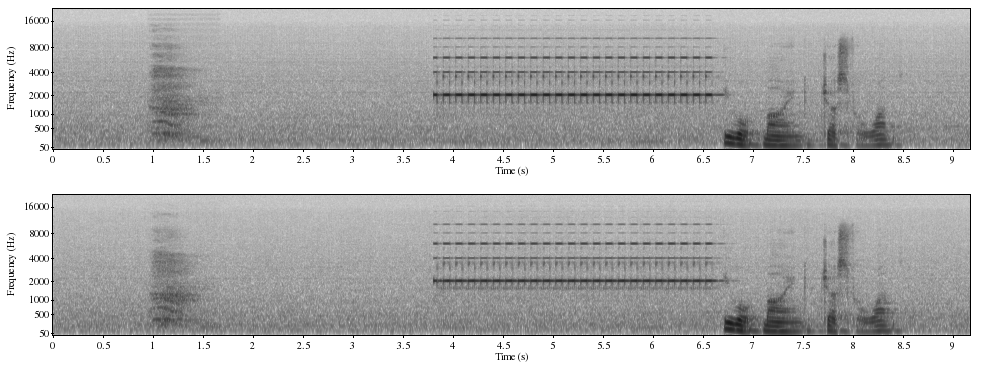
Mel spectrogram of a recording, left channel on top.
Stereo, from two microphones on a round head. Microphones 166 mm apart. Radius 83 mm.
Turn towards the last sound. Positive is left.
turn(degrees=10)  # may be behind; listen again after turning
